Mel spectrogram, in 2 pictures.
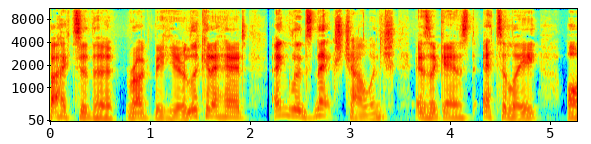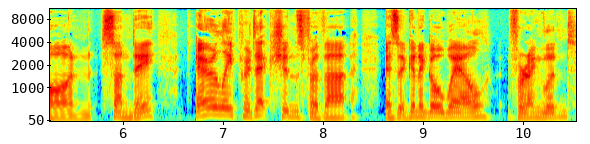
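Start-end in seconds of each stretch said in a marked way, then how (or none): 6.7-10.5 knowing, wry, dry sarcastic tone. Putting a question to the panel, with wry sarcasm. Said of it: "a wry element of sarcasm in your voice".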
